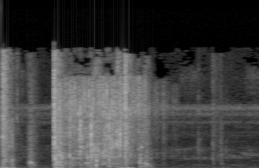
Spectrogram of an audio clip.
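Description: Grass rustles as someone walks through it.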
